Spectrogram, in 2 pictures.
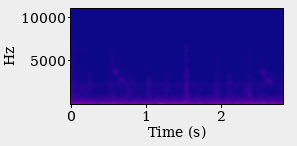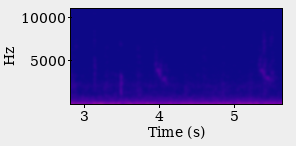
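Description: Chewing a crispy chicken nugget over a steady low rumble. Faint short high chirps glide downward every second or so, and there are a couple of sharp clicks.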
